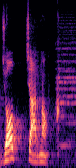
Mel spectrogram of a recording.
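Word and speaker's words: Job Charnock: ठीक है, इसको जो है कई जगह जॉब चार्नाक भी कहा जाता है, बोथ आर राइट, जो थोड़ा सा प्रोनाउंसिएशन का अंतर है, आप इसे जो है नोट कर सकते हैं।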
